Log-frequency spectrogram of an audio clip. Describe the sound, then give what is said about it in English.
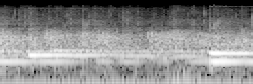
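A crowd applauds steadily, many hands clapping in a dense, continuous wash of sound that swells slightly near the end, with a faint sustained tone running underneath. “Can you clap for him?”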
